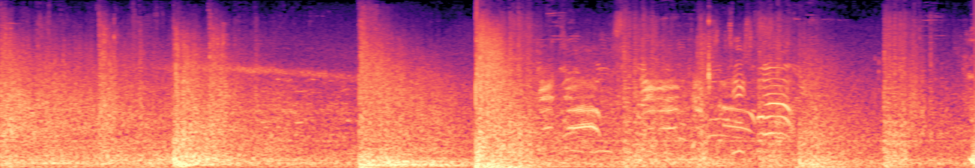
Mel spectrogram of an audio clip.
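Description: Artillery flares and gunfire in a competitive strategy video game match, scattered booms and sharp bursts of fire at varying distances, with commentators talking over the battle.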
